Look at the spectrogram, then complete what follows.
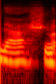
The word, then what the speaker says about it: national: It's just is nation national. And I always have to remember nation first just to make sure that the adjective is the opposite.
